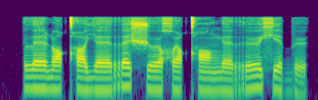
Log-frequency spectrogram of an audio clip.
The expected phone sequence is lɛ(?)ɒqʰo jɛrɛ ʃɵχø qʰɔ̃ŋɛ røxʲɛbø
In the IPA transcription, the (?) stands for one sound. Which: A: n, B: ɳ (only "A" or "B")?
B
